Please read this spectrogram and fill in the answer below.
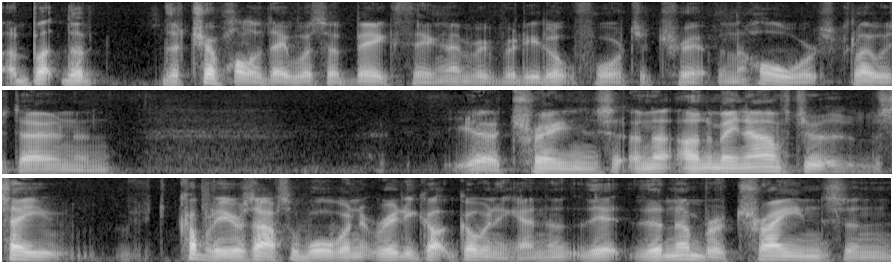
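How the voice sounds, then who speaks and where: With ordinary pitch variation, the talking goes along at a fairly quick pace. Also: man, fairly low pitch for a man. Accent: Wiltshire. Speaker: retired railway worker. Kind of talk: oral history interview. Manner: halting.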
